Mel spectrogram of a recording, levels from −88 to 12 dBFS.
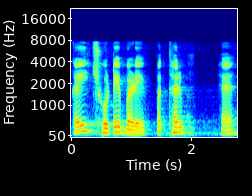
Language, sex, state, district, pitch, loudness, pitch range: Hindi, male, Jharkhand, Ranchi, 135 Hz, -18 LUFS, 120-160 Hz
